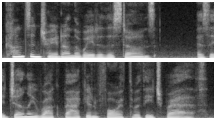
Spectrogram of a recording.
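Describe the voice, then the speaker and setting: A woman gently guiding a meditation, giving slow, soothing instructions. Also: lowish voice. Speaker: meditation guide. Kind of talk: guided meditation.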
